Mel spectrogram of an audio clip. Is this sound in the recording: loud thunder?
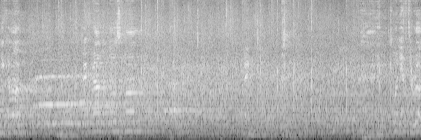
no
